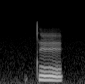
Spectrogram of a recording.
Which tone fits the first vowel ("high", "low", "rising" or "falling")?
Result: low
